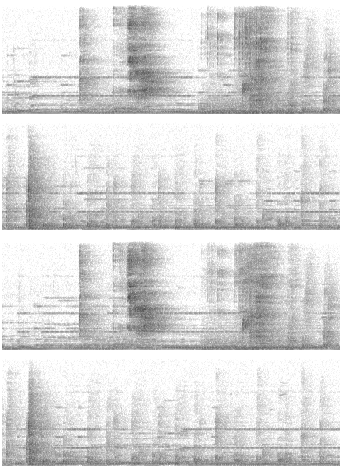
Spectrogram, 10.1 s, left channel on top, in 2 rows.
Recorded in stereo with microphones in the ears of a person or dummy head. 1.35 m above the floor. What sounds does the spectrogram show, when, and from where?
1.1 s cutlery clinking: 25° right (ahead or behind), 5 m
3.0 s a dropped coin: 15° left (ahead or behind), 3.5 m
4.5 s running footsteps: 5° left (ahead or behind), 4.5 m; by 9.9 s 25° left (ahead or behind), 9 m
